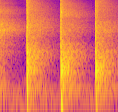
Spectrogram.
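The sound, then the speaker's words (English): Three sharp hand claps at an even, slow pace, each a loud bright crack with a quick decay, and no voices alongside. “What the hell are you clapping for?”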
